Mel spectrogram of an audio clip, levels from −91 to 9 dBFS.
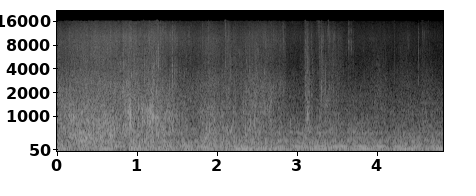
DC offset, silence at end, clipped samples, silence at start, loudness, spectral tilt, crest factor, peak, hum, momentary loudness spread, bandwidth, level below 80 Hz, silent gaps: under 0.1%; 0 s; under 0.1%; 0 s; -31 LUFS; -4 dB/octave; 18 dB; -12 dBFS; none; 8 LU; 17 kHz; -40 dBFS; none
